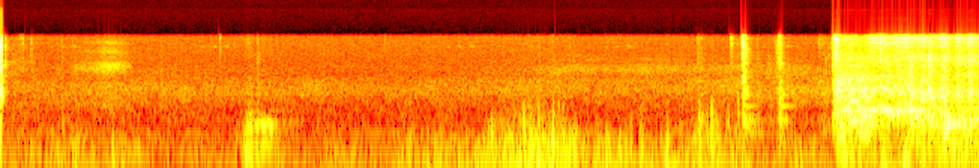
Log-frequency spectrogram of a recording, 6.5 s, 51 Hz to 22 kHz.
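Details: 3-cylinder Yanmar diesel cold start after glow plug heating: steady starter cranking about three beats a second with no firing; fuel lines weren't bled, so air in them prevents starting, though it usually starts right up.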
